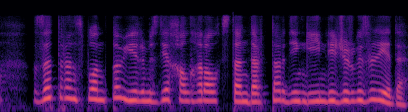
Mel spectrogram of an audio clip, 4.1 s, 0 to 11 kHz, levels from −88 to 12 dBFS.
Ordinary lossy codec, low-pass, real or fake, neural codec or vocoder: AAC, 48 kbps; 7.2 kHz; fake; codec, 16 kHz, about 1 kbps, DyCAST, with the encoder's durations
